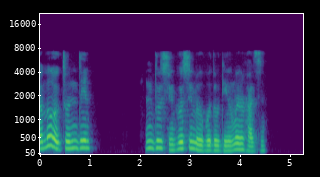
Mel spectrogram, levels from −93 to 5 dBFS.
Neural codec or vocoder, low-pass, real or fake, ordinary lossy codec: autoencoder, 22.05 kHz, a latent of 192 numbers a frame, VITS, trained on one speaker; 7.2 kHz; fake; AAC, 32 kbps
